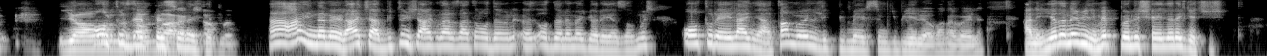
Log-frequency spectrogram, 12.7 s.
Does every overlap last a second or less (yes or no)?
no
